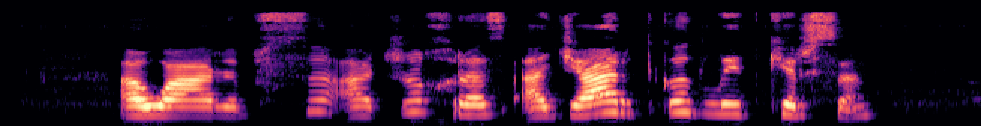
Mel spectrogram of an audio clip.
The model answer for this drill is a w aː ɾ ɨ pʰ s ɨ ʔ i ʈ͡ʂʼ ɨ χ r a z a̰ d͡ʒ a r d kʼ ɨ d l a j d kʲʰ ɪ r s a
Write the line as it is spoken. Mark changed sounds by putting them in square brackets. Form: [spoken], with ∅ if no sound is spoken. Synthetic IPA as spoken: a w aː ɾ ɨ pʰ s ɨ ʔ [a] ʈ͡ʂʼ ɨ χ r a z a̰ d͡ʒ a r d kʼ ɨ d l [e] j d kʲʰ ɪ r s a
